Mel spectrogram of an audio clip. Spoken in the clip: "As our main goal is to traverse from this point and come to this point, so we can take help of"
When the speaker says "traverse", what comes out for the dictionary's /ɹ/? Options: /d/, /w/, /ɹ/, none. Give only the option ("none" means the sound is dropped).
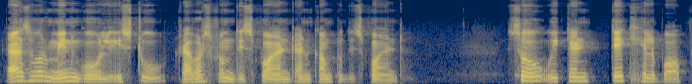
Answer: /ɹ/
